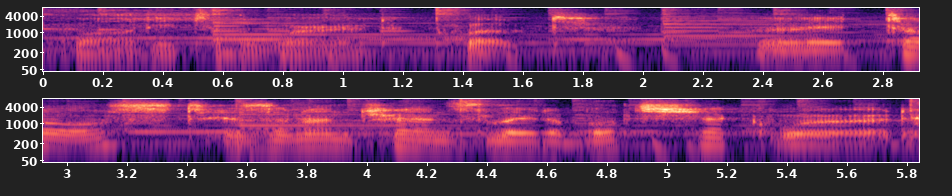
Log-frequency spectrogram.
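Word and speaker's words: litost: quote le toast is an untransatable check word. Its first syllable which is long and stressed sounds like the whale of an abandoned dog.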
